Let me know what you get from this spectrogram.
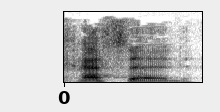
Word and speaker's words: chesed: The word there in Hebrew is for steadfast love is the Hebrew word chesed. We would spell it in English H-E-S-E-D.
